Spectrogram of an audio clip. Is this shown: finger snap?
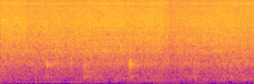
no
